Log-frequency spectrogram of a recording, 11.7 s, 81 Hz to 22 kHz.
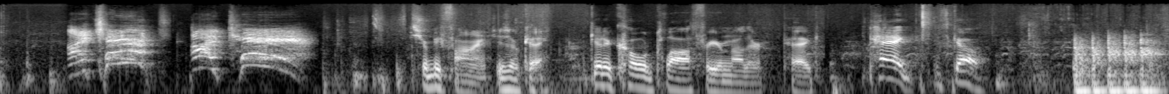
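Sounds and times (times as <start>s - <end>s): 
speech: 0.7s - 3.1s, 4.2s - 10.0s
firm knocks on a door: 10.7s - 11.6s.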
